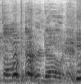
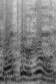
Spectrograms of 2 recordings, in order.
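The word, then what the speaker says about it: Dom Pérignon: Oh, I guess I should have said dumper a dome. That's why I asked him. All right, the host. – I didn't got to read it. – The pronunciation. – Well, I even went over it. – For 3 minutes, you had to read this. – So it's Dom Perignon.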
